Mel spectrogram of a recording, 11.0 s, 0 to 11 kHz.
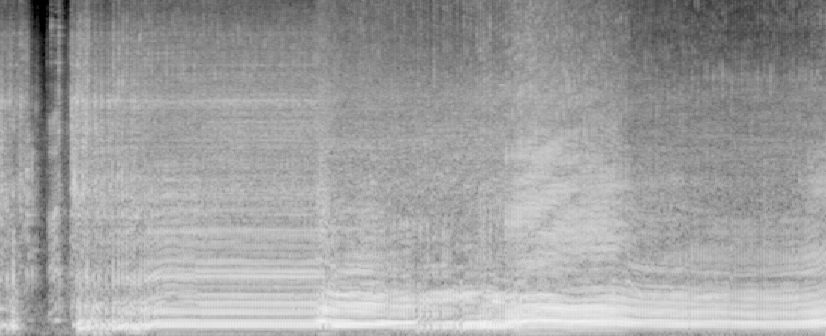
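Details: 228cc 4WD Ford Bronco power-wheels go-kart at first start after finishing: fast, steady single-cylinder buzz that won't drop back to idle, plus chain-and-sprocket noise. The idle screw is suspected and the throttle feels like it has pressure on it. High idle.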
